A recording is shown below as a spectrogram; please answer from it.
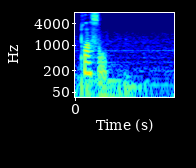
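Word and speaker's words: Plusle: Minun and Plusl. That makes sense, right? Yeah, that's how you pronounce their names.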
